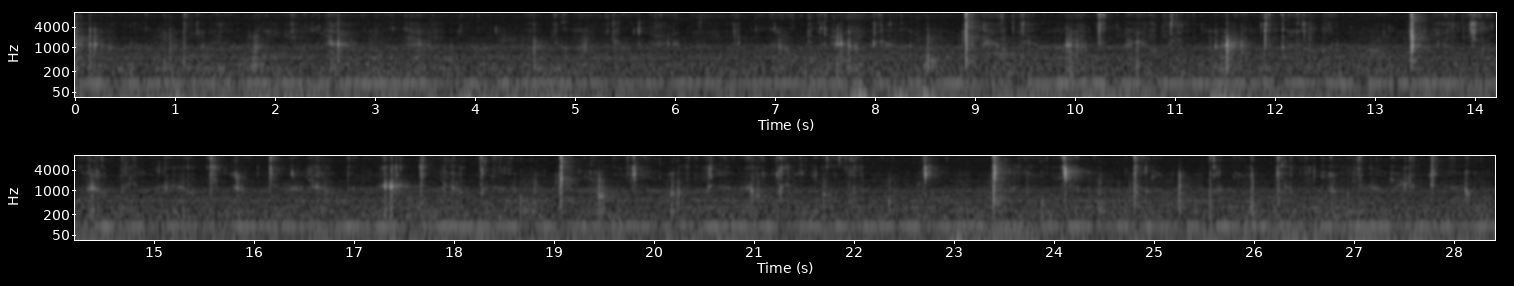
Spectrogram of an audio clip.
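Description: A person chewing something crunchy close to the microphone: slow mouth sounds broken by irregular sharp crunches, over a steady low hum.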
